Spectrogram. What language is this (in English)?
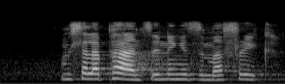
Zulu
